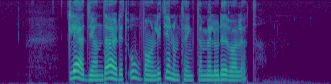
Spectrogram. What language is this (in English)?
Swedish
